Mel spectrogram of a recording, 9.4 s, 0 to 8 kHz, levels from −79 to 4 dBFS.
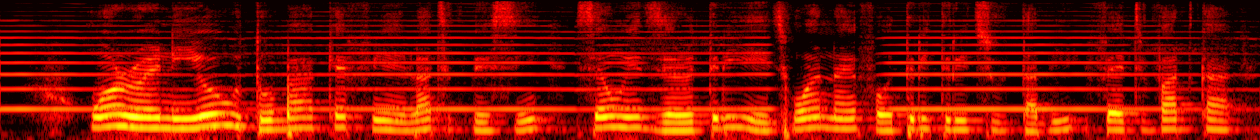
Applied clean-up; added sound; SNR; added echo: none; Bowed string instrument; 13 dB; reverberation time 0.5 s.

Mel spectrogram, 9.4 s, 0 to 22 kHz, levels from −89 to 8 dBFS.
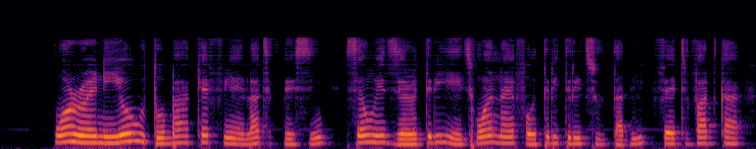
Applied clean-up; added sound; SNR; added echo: neural mask model DeepFilterNet 3.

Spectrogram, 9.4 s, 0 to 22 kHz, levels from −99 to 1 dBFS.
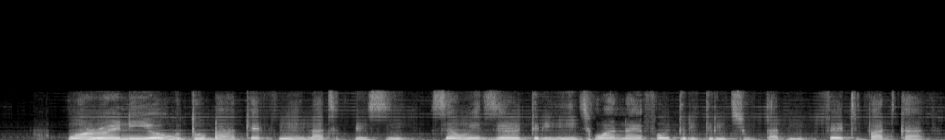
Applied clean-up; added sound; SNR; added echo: neural separator model SepFormer DNS4.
